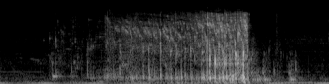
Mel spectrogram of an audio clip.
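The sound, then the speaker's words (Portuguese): Someone takes a sip of water, a wet, slurping burst of liquid lasting about a second and a half, with no talking. “Um gole de água, para vocês também ouvirem um bocado da música.”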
